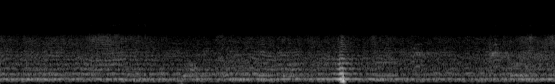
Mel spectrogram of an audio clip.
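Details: Several honey bees feeding at a 3D-printed tabletop feeder in a Colorado garage during a warm 60-degree January spell; a steady, low, droning wingbeat hum with overtones runs throughout, broken by one brief sharp knock midway.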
